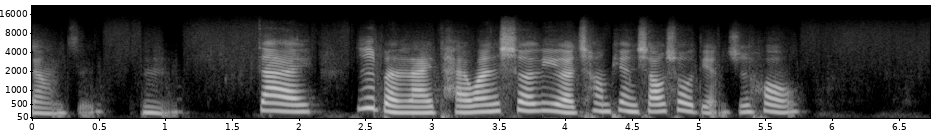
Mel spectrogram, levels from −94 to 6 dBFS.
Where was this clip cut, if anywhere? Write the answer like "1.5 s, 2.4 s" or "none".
none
